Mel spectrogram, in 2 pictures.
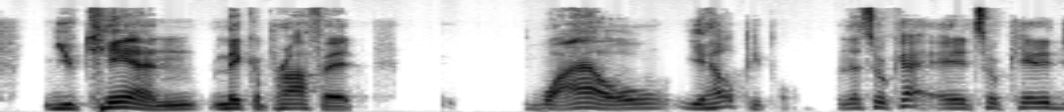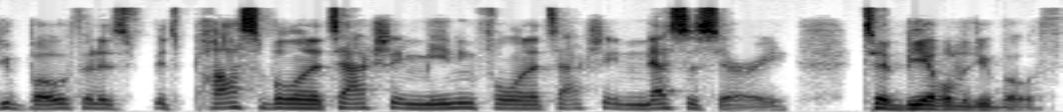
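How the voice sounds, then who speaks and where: A man talks at a fairly quick pace and a fairly high pitch, with ordinary pitch variation. He has a plain, everyday voice over a quiet background. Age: 40s. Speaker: real estate investor. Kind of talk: interview.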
